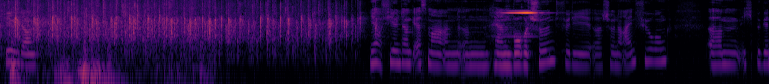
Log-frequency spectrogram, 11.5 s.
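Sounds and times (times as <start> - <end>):
audience applause: 0.0 - 5.5
speech: 0.1 - 1.7, 5.6 - 11.5.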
